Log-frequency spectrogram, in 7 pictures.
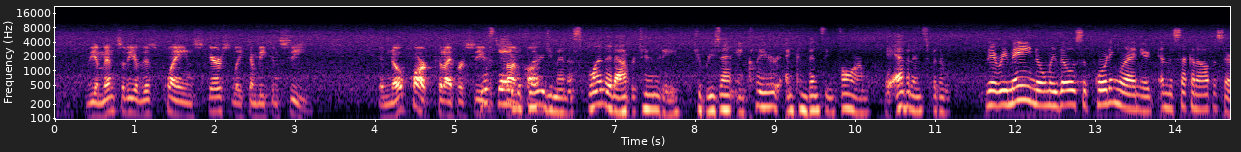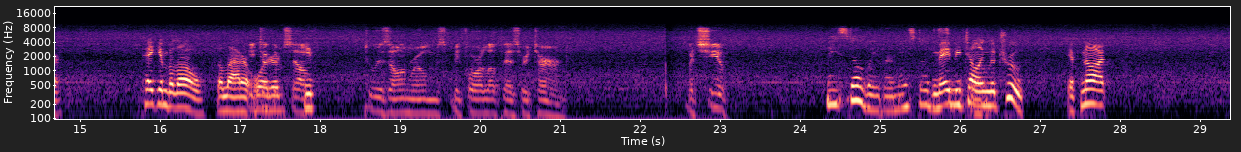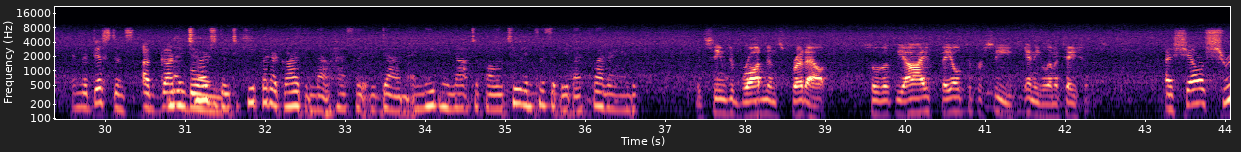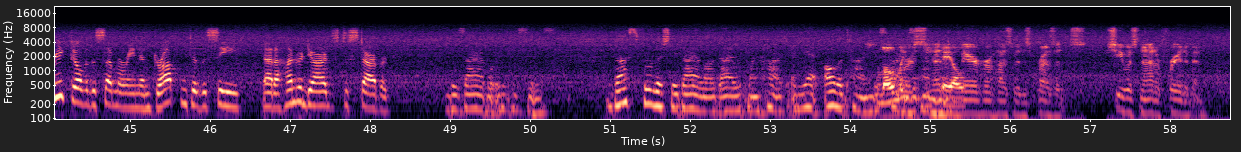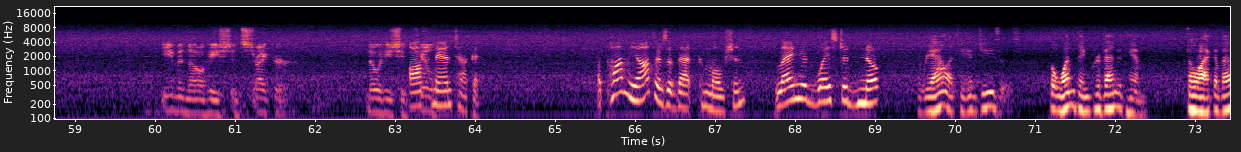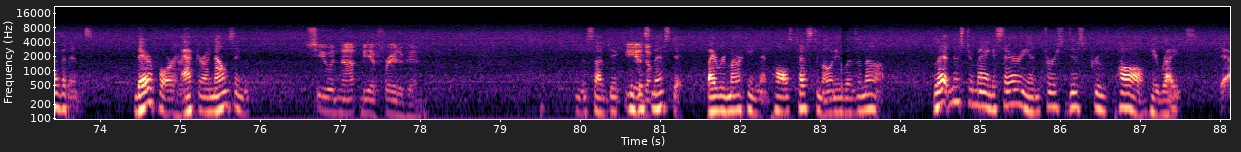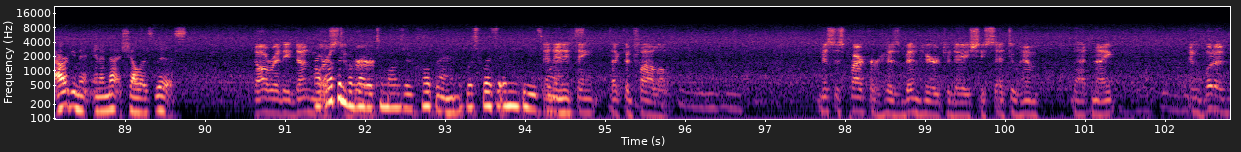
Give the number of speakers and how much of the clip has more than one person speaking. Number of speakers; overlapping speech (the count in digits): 5, about 9%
